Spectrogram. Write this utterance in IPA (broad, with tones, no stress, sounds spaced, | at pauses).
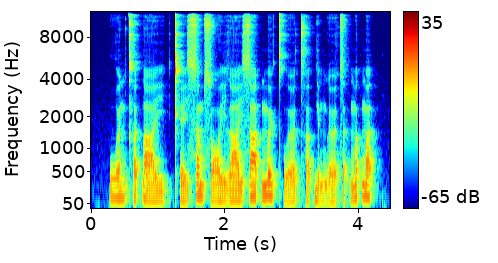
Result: w ɵ˧ n kʰ ɐ˨˥ t̚ aː˨ j | kʰ e˨˥ j s ɐ˥ m s ɔː˨˧ j l aː˧ j s aː˥ t̚ m ɵ˥ ɥ kʷʰ œː˨˥ t̪ʰ ɐ˨˥ k̚ j ɪ˨˩ ŋ l œː˨ t͡s ɐ˨˥ k̚ m ɐ˥ k̚ m ɐ˥ t̚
